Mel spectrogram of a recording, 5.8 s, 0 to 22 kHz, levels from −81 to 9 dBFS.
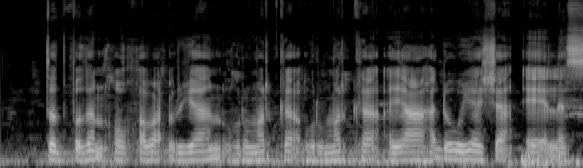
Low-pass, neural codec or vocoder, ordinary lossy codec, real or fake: none; none; none; real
